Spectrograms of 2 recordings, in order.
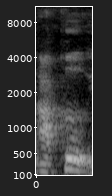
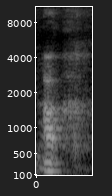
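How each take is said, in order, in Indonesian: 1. Setelah k, ada vokal yang dilepas. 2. K ditahan, tanpa vokal setelahnya. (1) "bukan aku ya" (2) "tapi ak, tahan ak"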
